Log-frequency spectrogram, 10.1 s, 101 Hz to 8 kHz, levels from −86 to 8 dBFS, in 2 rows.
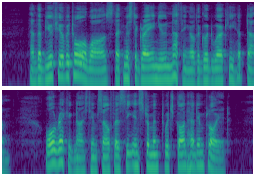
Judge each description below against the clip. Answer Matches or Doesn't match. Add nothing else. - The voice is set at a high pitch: Doesn't match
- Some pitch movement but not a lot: Matches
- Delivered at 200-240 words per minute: Doesn't match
